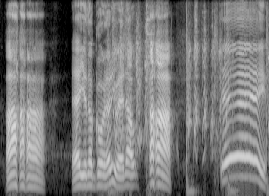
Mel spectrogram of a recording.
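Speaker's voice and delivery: laughing triumphantly; gloating laugh. Real, not acted. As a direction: cackle at the caught chicken. Caught the chicken, gloating.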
